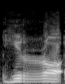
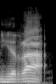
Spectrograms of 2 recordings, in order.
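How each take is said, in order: First: The vowel after the r sounds like o. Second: The vowel after the r sounds like a. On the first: The speaker calls it right. "ya A-nya diganti dengan O" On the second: The speaker calls it wrong. "jangan hira"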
